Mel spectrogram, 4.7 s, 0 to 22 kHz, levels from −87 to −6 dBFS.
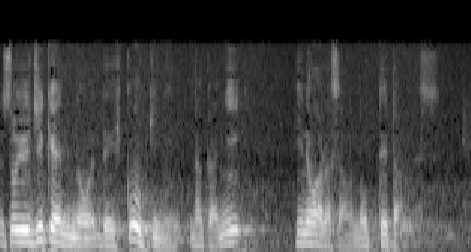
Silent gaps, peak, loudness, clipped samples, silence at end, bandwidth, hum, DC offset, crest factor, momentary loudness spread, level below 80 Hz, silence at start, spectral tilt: none; -2 dBFS; -20 LUFS; under 0.1%; 0.35 s; 11 kHz; none; under 0.1%; 18 dB; 18 LU; -48 dBFS; 0 s; -6.5 dB/octave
